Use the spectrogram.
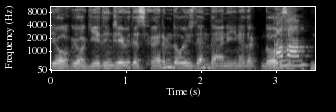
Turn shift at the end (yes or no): yes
